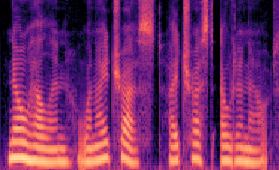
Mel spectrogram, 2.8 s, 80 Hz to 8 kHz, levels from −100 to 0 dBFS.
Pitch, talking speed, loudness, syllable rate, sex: 195 Hz, 215 wpm, -18 LUFS, 4.4 syllables/s, female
